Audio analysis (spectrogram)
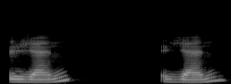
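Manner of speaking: Zhen said with a rising second tone. Shown as a demonstration. Teacher modeling a new word for learners, careful rising tone. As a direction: model "Zhen" slowly, pitch climbing. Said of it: "the second tone".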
